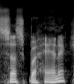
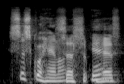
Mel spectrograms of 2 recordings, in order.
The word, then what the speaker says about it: Susquehannock: The book is called, I'm going to say this wrong, but I think it's Susquehannock. Am I saying it right? Susquehannock. Susquehannock.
